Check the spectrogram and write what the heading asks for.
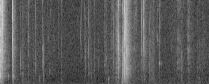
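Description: A sharp click at the start, a few fainter clicks, and one short rustle about two and a half seconds in: handling noise close to the microphone.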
